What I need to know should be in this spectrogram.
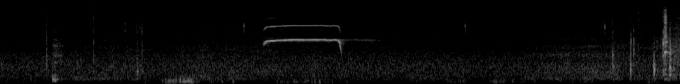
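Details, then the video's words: Marmot at Mount Rainier giving a single piercing scream, a loud, clear, high whistle held level for under a second, bird-like in tone, with faint rustling and quiet outdoor background before and after. "Mt. Rainier Screaming Marmot"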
